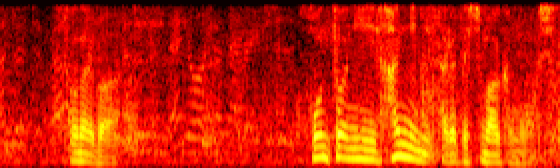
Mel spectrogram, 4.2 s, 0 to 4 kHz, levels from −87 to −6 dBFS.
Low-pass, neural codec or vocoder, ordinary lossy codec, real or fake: 3.6 kHz; vocoder, 22.05 kHz, 80 mel bands, WaveNeXt; AAC, 32 kbps; fake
